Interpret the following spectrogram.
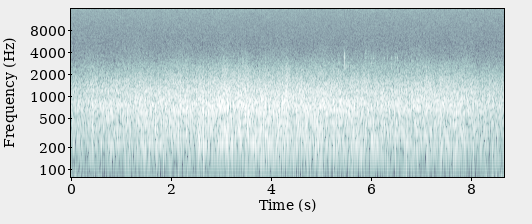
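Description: Phoebus-2A nuclear rocket engine firing at full power on its test stand: the steady rushing noise of its hot hydrogen exhaust, swelling a little midway.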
